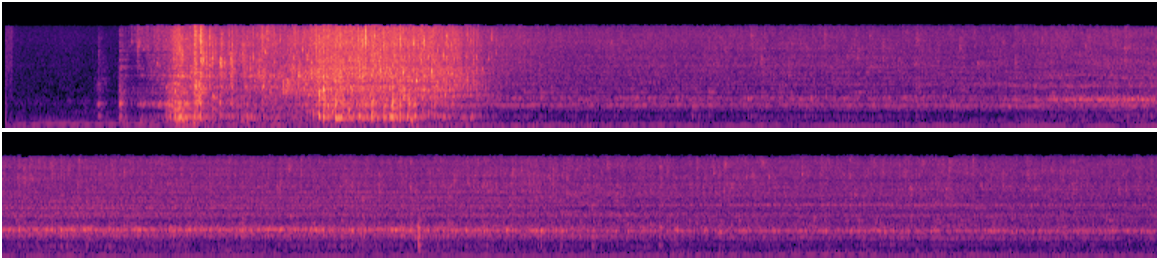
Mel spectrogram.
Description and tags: Empty Toilet Flush
A recording of a clean toilet being flushed. The microphone is placed above and slightly in front of the bowl.
toilet, flush, hiss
